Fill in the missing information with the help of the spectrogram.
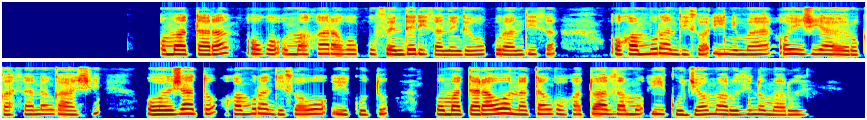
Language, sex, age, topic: Oshiwambo, female, 25-35, finance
